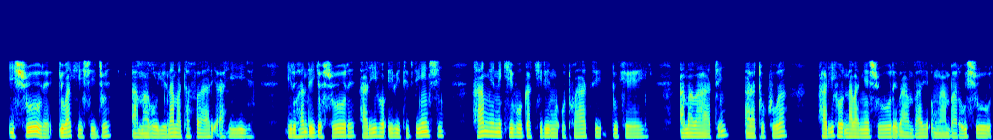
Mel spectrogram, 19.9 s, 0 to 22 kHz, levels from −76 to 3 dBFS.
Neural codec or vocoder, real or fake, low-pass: none; real; 3.6 kHz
